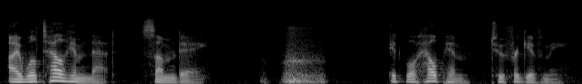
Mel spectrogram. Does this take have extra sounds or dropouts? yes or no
yes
